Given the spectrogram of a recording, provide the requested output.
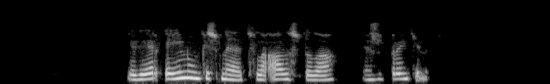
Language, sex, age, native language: Icelandic, female, 18-19, Icelandic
